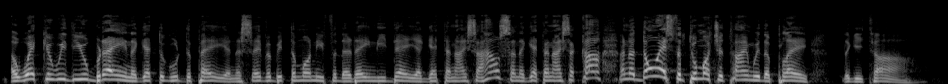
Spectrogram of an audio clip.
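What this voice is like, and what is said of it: Put-on accent imitating a parent. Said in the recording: “this would be me Mum talking, by the way, right? I'll try and do the accent.”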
